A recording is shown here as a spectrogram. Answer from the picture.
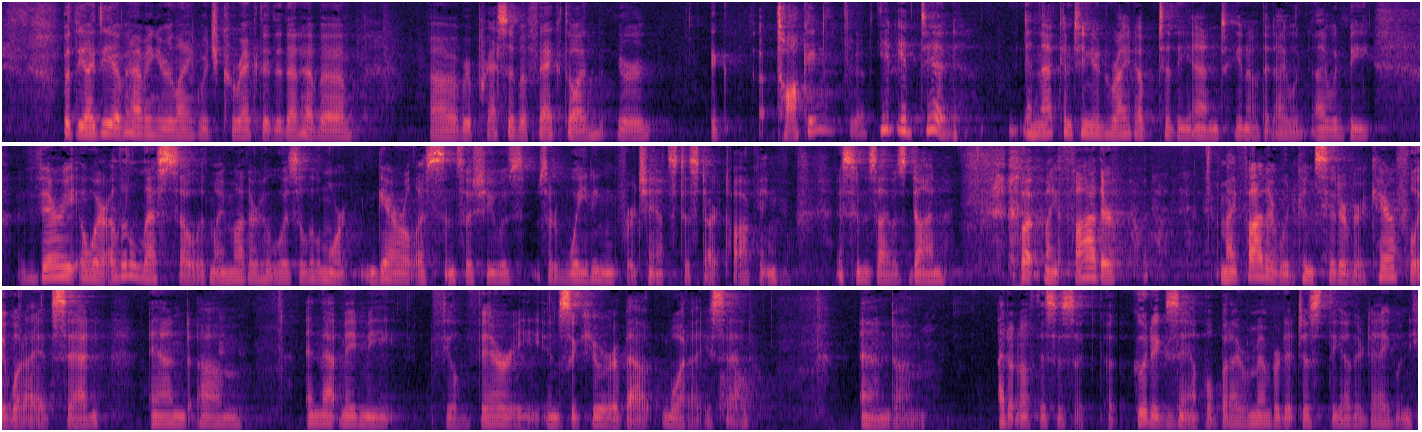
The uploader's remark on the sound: On stage at the Blue Metropolis International Literary Festival in Montreal.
